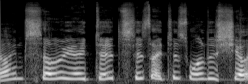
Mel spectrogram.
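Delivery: very high tearful apology; acted whimpering falsetto; imitating crying. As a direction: mimic a weeping girlfriend. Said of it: "she's crying 'cause I yelled at her".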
